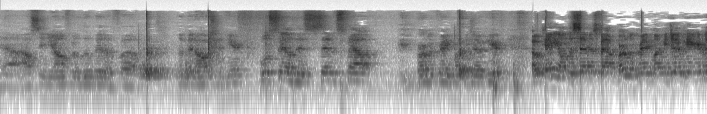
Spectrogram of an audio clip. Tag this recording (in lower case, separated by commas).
speech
